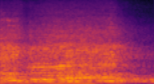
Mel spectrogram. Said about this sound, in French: Désolé. Désolé pour les motos.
